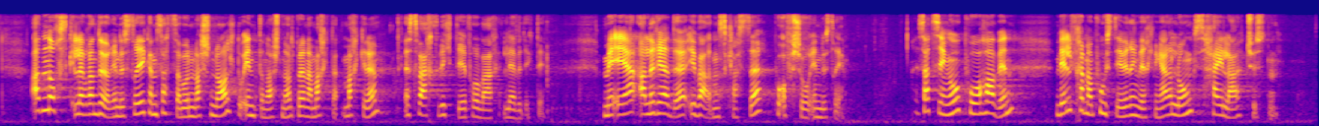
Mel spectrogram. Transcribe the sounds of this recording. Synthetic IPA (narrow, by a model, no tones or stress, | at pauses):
ʔɑ̰t̪nɔʁsklɛʋəʁɑnd̪øːʁɪnd̪ʉst̪ʁiːkʰɑnsɑt̪sɑboːd̪ənɑʃʊnɑːlt̪ɔ̰ːʔɪnt̪əʁnɑʃʊnɑːl̚pʰɔd̪ɛnːəmɑʁkəd̪əæsʋæːʁt̪ʋɪkt̪ɪfɔʁɔːʋæːʁəleːʋəd̪ʏk̚t̪ɪ̰ | mɛʔɛʔɑləʁeːd̪əʔɪʋæʁd̪n̩skʰlɑsːəpʰɔʔɔfʃoːʁɪ̰nd̪ʉst̪ʁḭː | sɑt̪sɪŋʊpʰɔɦɑːʋɪnʋɪlfʁɛmːɑpʰuːsɪ̥t̪ʰiːʋəʁɪŋʋɪʁknɪŋəʁlɔŋshæɪlɑt͡ʃʏst̪n̩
